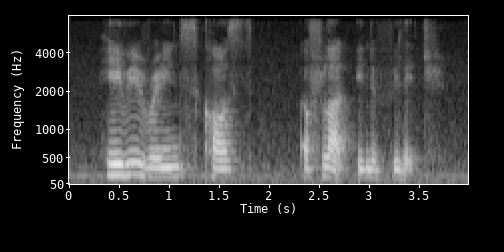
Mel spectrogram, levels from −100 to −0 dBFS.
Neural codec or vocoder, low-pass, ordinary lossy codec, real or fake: none; 7.2 kHz; none; real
